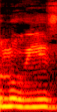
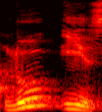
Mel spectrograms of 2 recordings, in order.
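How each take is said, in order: First: Said in the usual way. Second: "Luiz" slowly, as lu, then iz; syllabes séparées. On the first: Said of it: "olha lá, Luiz". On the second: Shown as a demonstration. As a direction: break "Luiz" between u and i. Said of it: "O A ficou separado do U".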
